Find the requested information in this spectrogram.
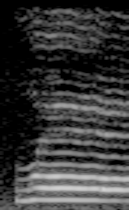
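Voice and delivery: big high loud roar; playful dragon roar. Shown as a demonstration. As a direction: roar for the children. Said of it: "can you make a roaring sound".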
